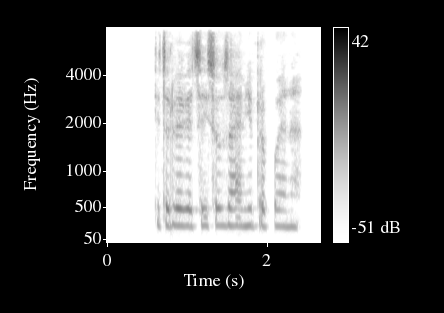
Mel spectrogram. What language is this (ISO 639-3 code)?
ces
